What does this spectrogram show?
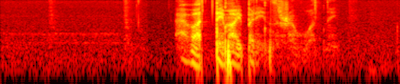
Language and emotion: Russian, neutral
